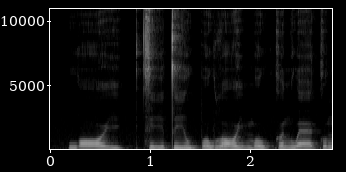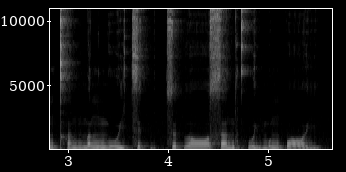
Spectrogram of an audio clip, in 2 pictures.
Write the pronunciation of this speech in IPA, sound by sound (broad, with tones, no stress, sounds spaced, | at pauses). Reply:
w ɔː˨˧ j | t͡s iː˨ t̪ iː˥ w p o˨˥ w l ɔː˨ j m o˨˥ w k ɵ˧ n w ɛː˨ k ʊ˨ ŋ kʰ ɐ˨˩ n n̪ ɐ˨˥ ŋ n̪ uː˨˩ j t͡s ɪ˨˥ k̚ ɵ˨ t̚ t͡s ɵ˨ t̚ l ɔː˨ s ɐ˨˥ n kʷʰ ɐ˨˩ j m ʊ˨˥ ŋ p ɔː˨˩ j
